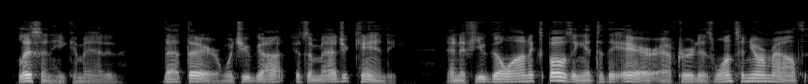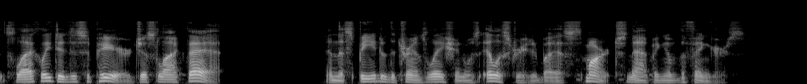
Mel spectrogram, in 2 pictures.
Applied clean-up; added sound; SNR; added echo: none; none; none; none.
